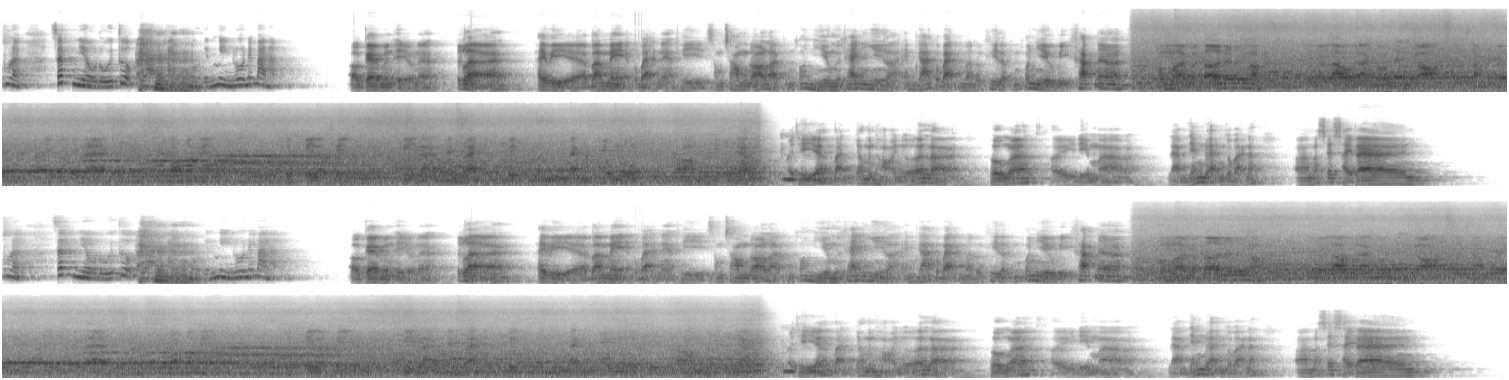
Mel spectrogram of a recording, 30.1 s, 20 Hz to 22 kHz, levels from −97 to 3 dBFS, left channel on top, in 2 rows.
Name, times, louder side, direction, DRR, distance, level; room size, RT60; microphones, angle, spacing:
voice 1, 0.0-2.8 11.2-11.3 11.5-11.7 13.6-14.2 20.3-21.0 22.8-23.3, left 3 dB, 90° left, 10 dB, 0.5 m, -36 dB
voice 2, 1.3-1.9 3.5-5.1 5.4-12.6 12.9-17.5 17.8-21.4 21.8-22.6 23.0-24.6 24.9-26.4 26.7-27.6 28.0-29.2, left 3 dB, 40° left, 6 dB, 0.8 m, -32 dB
sound 1, 11.3-22.6, left 2 dB, 75° left, 1.2 m, -29 dB
9.1 x 4.2 x 5.0 m, 0.73 s
head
